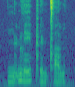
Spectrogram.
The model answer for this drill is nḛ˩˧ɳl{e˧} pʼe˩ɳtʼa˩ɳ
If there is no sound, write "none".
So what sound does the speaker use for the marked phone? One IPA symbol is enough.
e˩˧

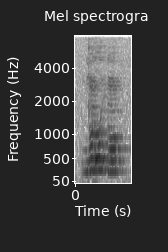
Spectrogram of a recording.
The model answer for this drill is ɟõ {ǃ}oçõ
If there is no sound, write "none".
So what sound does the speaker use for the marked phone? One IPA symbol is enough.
ɾ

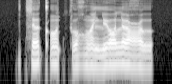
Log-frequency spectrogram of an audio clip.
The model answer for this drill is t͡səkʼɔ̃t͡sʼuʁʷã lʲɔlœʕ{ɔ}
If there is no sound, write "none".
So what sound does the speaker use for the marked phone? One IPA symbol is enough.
ʊ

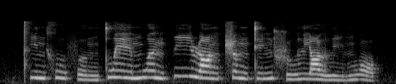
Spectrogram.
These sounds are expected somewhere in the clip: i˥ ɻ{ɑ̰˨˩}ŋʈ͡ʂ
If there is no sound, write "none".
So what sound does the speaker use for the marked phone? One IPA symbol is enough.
ɑ˥˧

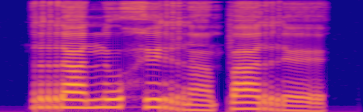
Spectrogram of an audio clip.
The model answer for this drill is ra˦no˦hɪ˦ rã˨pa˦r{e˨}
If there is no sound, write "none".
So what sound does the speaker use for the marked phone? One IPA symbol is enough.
ɛ˨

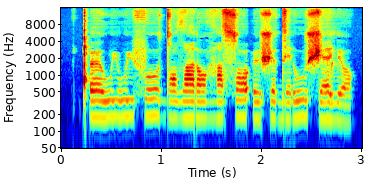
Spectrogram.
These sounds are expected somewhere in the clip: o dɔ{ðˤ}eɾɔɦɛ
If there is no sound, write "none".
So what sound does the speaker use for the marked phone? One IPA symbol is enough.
ðˤ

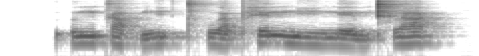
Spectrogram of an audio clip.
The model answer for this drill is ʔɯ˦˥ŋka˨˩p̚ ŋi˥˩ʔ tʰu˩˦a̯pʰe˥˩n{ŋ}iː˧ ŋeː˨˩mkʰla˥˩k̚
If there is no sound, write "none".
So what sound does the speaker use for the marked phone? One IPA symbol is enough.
ŋ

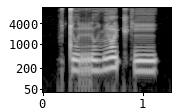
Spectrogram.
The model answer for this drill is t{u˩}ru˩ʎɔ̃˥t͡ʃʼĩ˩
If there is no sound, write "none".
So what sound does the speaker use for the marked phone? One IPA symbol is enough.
u˩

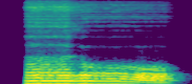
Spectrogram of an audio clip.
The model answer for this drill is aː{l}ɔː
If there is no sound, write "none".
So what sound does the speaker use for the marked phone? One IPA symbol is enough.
l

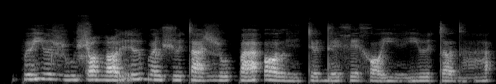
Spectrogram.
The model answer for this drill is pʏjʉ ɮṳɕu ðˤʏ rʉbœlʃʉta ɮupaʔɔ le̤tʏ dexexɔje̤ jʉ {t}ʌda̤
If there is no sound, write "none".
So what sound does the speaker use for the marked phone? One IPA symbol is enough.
t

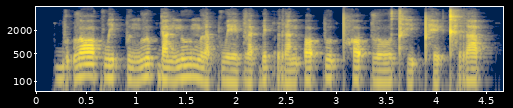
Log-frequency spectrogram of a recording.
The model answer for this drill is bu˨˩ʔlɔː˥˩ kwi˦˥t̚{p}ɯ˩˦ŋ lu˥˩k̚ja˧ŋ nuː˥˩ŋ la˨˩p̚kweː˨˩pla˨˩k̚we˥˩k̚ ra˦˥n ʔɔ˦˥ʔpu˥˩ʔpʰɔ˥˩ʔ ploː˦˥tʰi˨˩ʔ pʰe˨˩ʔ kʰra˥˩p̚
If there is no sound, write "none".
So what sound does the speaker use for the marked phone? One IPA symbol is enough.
p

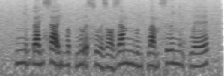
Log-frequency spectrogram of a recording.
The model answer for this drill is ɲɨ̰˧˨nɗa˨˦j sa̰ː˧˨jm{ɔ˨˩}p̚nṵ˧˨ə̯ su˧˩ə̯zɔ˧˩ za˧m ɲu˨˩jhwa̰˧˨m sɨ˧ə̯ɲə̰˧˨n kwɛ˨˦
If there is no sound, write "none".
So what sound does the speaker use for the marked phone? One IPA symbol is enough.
ə˨˩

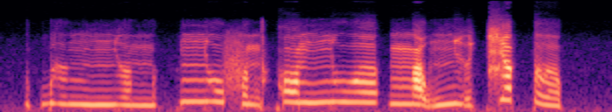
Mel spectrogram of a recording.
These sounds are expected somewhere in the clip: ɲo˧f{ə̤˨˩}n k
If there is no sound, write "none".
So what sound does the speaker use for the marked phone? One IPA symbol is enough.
ə̰˧˨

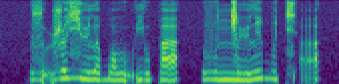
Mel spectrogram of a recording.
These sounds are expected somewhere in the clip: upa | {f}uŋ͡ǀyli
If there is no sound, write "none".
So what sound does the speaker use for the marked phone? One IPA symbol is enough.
v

